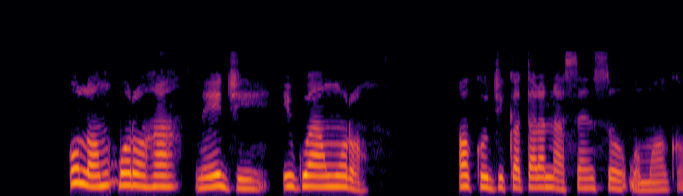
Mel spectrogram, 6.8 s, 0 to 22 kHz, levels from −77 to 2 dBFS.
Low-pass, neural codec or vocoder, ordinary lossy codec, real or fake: 7.2 kHz; none; none; real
